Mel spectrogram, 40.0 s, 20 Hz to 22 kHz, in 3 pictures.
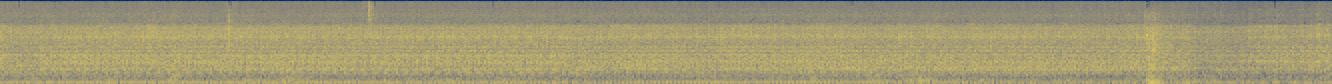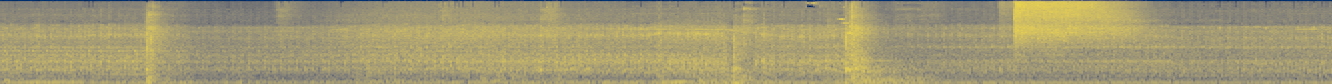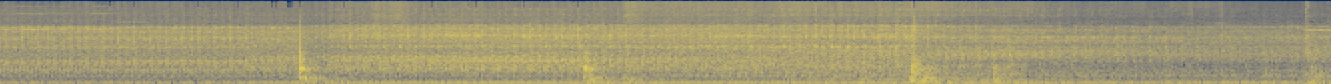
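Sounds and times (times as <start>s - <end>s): vehicle engine idling: 0.0s - 39.9s
knocks and clanks: 10.8s - 12.4s, 14.6s - 15.9s, 16.8s - 23.4s, 28.9s - 39.9s
air hissing: 23.3s - 24.9s.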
